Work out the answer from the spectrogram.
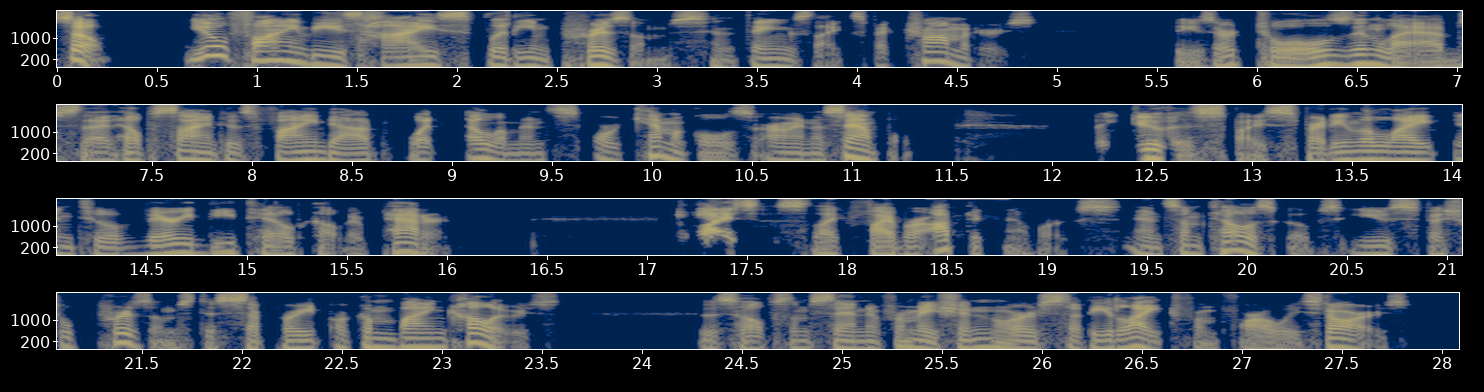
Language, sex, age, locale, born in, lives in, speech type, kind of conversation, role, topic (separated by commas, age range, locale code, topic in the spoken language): English, male, 55-59, en-US, United States, United States, read, expert-assistant, expert, How does a prism split white light into different colors?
